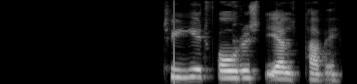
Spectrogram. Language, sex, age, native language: Icelandic, female, 60-69, Icelandic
